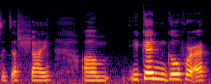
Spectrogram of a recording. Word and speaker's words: Shein: They pronounce it as Shein.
